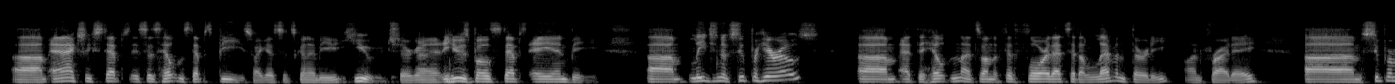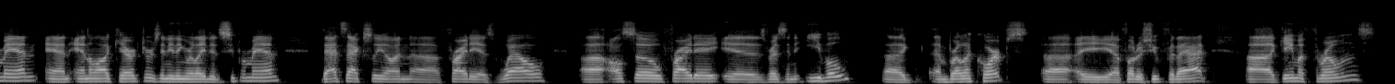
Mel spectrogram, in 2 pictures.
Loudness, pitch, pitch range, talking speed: -28 LUFS, 130 Hz, 115-145 Hz, 170 wpm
